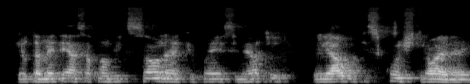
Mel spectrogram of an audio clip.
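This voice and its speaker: A man talks at a fairly quick clip in a medium pitch. His intonation stays monotone and flat. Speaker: university professor. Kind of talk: lecture in informal dialogue with students.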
